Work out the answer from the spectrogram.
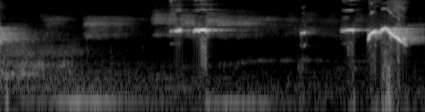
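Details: Sooty-headed bulbul calling rivals while wild birds reply: a few sparse whistled notes and short phrases separated by quiet gaps, ending in a louder, sweeping bubbly call.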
